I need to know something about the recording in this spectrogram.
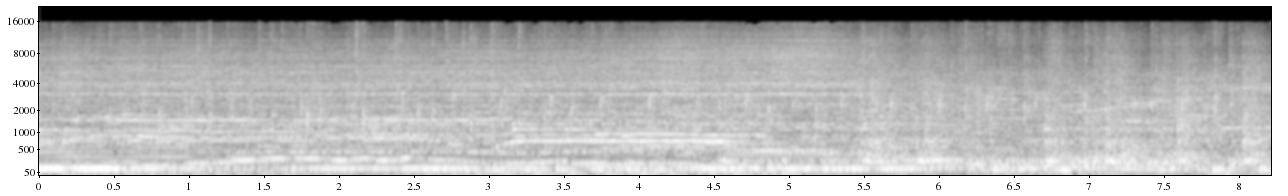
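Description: Live band playing: electric bass, electric guitar, keyboard and drums with a woman singing. Long held notes sit over a steady bass line, with some crowd noise.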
